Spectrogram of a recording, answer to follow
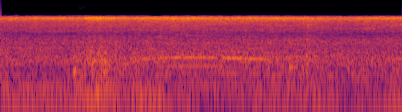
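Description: Side-loader garbage truck's engine running at idle: a steady low hum with a noise haze over it.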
